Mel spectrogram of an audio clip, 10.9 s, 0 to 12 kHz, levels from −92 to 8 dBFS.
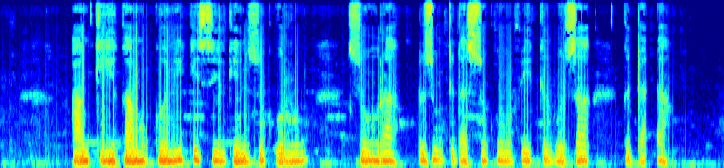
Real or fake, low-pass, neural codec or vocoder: real; 10.8 kHz; none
